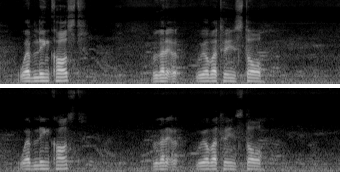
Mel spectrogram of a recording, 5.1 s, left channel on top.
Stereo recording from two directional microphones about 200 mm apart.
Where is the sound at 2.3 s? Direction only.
40° left (ahead or behind).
